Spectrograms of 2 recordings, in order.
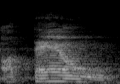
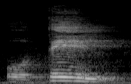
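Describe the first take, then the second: First: HOTEL as o-TÉ-u, wide open é; Portuguese pronunciation. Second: HOTEL loud, with closed e and clear final l; Spanish pronunciation. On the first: Teacher contrasting with Spanish, Portuguese pronunciation. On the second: Teacher contrasting with Portuguese, Spanish pronunciation. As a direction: narrow the e of HOTEL, tongue up for the l. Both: Shown as a demonstration. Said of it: "Olha a diferença pro português".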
